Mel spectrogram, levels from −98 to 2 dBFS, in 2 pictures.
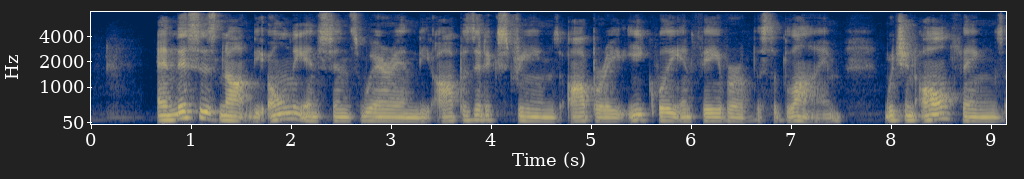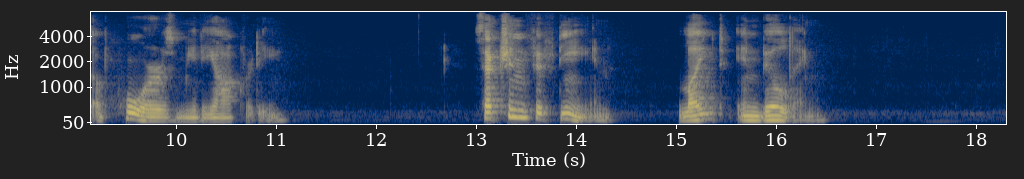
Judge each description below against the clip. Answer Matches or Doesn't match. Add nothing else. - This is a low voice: Matches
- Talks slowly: Matches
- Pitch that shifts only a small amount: Doesn't match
